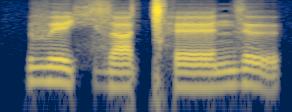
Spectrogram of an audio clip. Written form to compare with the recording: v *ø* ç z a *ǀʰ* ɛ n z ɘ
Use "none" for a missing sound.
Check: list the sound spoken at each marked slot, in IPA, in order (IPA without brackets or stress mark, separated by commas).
e, ǀʰ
